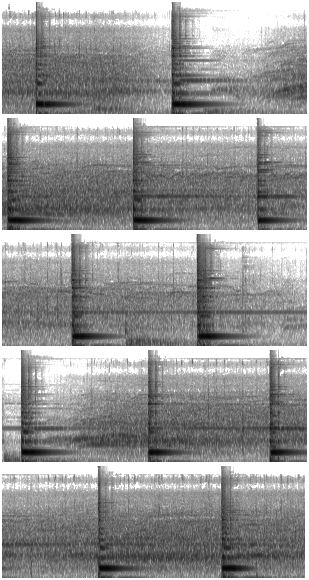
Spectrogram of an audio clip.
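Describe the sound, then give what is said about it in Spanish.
Bells ring out the New Year's Eve midnight chimes in a long series of loud, evenly spaced strikes about two seconds apart, each clang ringing on and fading before the next. “vamos con las dos de campanadas patrocinadas por Prado Rey.”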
